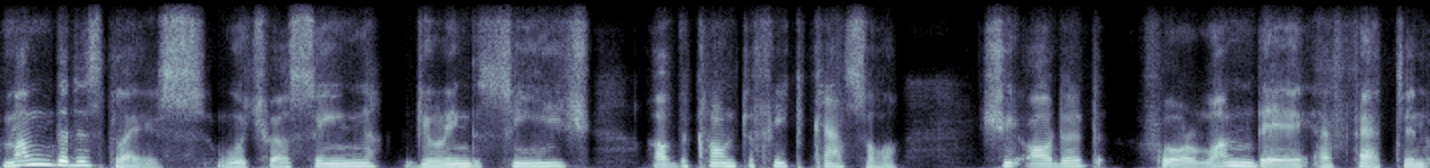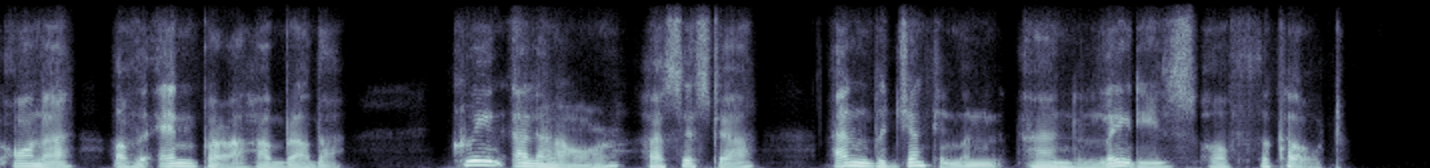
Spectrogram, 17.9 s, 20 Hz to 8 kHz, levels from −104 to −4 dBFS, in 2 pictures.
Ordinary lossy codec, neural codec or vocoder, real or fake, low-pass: Opus, 24 kbps; codec, 44.1 kHz, 2.6 kbps, SNAC; fake; 7.2 kHz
